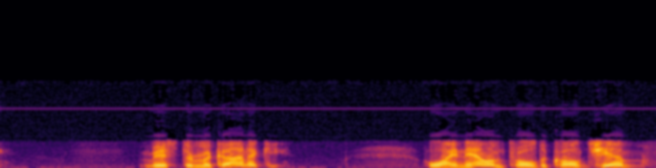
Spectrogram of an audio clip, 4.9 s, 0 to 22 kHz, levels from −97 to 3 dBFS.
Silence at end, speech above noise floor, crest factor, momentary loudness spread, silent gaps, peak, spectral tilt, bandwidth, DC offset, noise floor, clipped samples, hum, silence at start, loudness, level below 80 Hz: 0.2 s; 47 dB; 14 dB; 5 LU; none; 0 dBFS; -5.5 dB/octave; 3.8 kHz; under 0.1%; -58 dBFS; under 0.1%; none; 1.1 s; -11 LUFS; -70 dBFS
